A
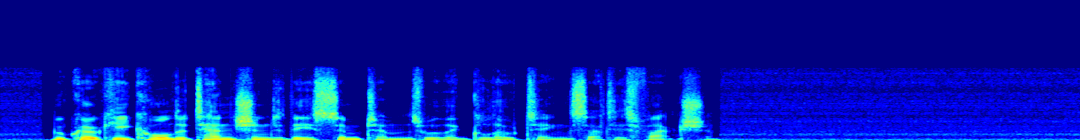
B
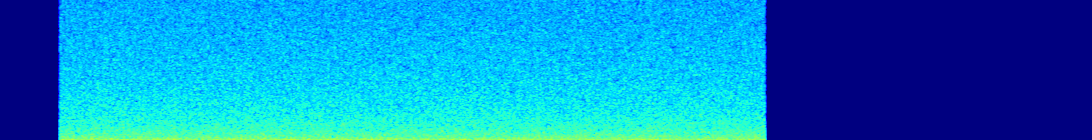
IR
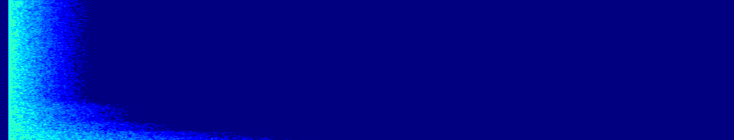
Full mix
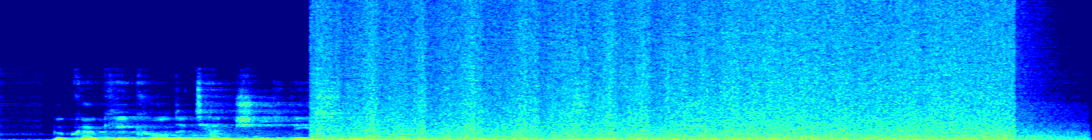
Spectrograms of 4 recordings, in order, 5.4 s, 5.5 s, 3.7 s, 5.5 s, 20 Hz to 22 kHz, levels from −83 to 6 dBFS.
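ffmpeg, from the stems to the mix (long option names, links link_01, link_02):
-filter_complex "[0:a]lowshelf=frequency=95:gain=8,aecho=1:1:0.9:0.54,volume=-10.5dB,asplit=3[link_01][link_02][link_03];[link_02]volume=-8dB[link_04];[1:a]adelay=1250,volume=2.5dB,asplit=2[link_05][link_06];[link_06]volume=-12dB[link_07];[link_03]apad=whole_len=296085[link_08];[link_05][link_08]sidechaincompress=threshold=-42dB:ratio=8:attack=8.8:release=121[link_09];[2:a]atrim=start_sample=2205[link_10];[link_04][link_07]amix=inputs=2:normalize=0[link_11];[link_11][link_10]afir=irnorm=-1:irlink=0[link_12];[link_01][link_09][link_12]amix=inputs=3:normalize=0,afftfilt=real='re*lt(hypot(re,im),0.562)':imag='im*lt(hypot(re,im),0.562)':win_size=1024:overlap=0.75,acompressor=mode=upward:threshold=-54dB:ratio=2.5,alimiter=limit=-21dB:level=0:latency=1:release=341"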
